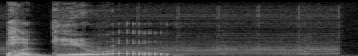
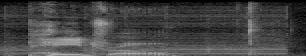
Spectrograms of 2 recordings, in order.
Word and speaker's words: Pedro: Which I always thought it was pronounced Pagiro. But it's actually supposed to pronounce Pedro.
